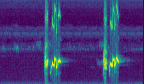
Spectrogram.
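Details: Sooty-headed bulbul song used as a bird lure: two loud, bubbly phrases about a second apart, each a short run of sliding chirps, with a soft constant electronic whine.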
